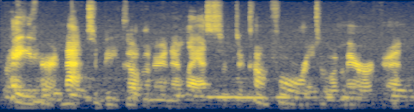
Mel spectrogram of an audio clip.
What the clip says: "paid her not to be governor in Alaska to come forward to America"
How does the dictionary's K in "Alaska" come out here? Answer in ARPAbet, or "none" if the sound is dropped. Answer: none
